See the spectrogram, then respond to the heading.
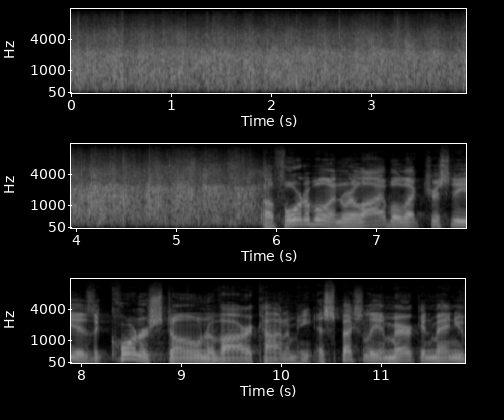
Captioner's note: applause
